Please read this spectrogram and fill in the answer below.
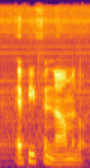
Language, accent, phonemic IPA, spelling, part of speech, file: English, US, /ˌɛpɪfɪˈnɒmɪnəl/, epiphenomenal, adjective, En-us-epiphenomenal.ogg
- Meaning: Being of secondary consequence to a causal chain of processes, but playing no causal role in the process of interest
